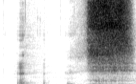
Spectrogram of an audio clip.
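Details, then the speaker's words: Two brief snorting, buzzy breaths then a longer hissing breath from a pet named Twiggy snoring in the background; snoring. "so twiggy's doing some snoring in the background not sure if anyone can hear that"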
